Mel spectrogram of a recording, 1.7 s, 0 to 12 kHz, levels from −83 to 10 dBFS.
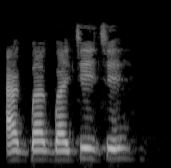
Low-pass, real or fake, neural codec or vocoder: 7.2 kHz; real; none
